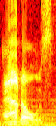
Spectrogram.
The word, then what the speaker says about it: annals: I really just pronounced it Ano, didn't I? Ugh, annals, not...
